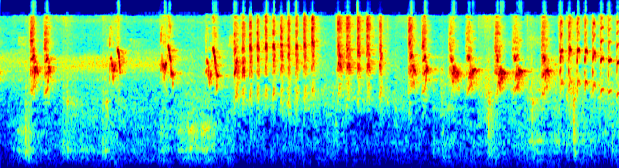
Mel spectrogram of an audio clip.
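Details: Long-tailed shrike in a master recording for training songbirds, sung in the tembakan style: dense high chattering bursts, rapid runs of sharp repeated notes, and buzzy trills, with short pauses between phrases.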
